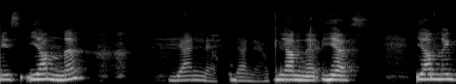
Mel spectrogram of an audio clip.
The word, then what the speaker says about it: Janne: How do you pronounce your name? So hi, yeah, my name is Janne.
